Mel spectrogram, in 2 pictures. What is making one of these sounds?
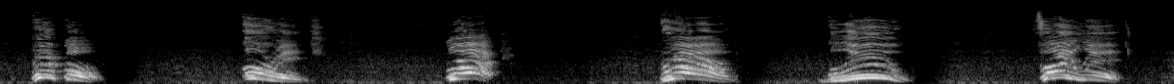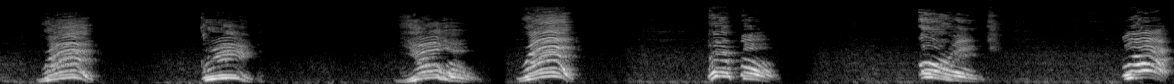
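A young boy says short words loudly into a close microphone, one every couple of seconds.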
